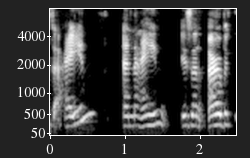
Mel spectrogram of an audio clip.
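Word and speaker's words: عين: It comes from the deepest part of the throat.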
